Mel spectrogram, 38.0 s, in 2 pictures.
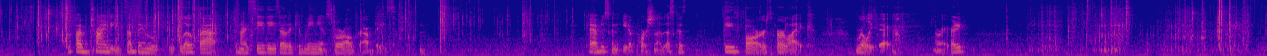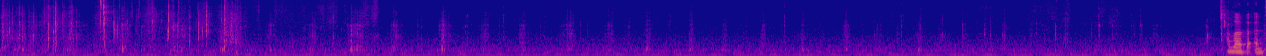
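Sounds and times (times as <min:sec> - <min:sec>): granola bar crunching: 0:00.0 - 0:08.8, 0:15.4 - 0:28.2.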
